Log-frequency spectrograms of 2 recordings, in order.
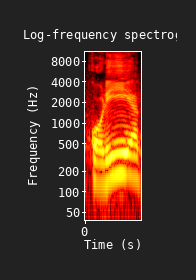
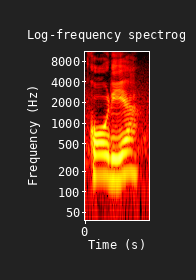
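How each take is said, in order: First: The stress is on the second syllable. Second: The stress is on the first syllable.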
